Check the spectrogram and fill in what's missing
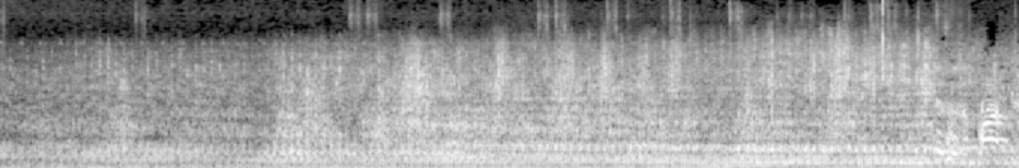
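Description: A vintage propeller airplane makes a photo flyby at an old-time aerodrome, its engine droning steadily and growing louder over a crowd's background chatter, with voices talking throughout.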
